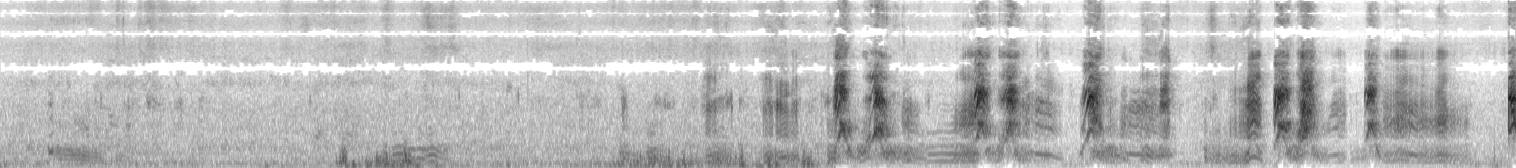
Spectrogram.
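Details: Eight-week-old Great Dane puppies give high, squeaky yelps and whines in quick, uneven bursts after a quiet, rustling start.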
